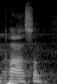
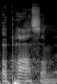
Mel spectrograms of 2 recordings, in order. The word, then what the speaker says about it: opossum: everybody started like Oh possum possum is an opossum that's the it's it's called an opossum that is the the the actual like name of that animal what everybody pronounces it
